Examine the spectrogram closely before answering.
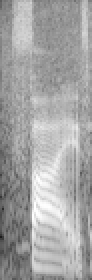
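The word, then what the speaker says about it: Fyve: get it local RX prescription equals five and it's spelled f y v e and it stands for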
